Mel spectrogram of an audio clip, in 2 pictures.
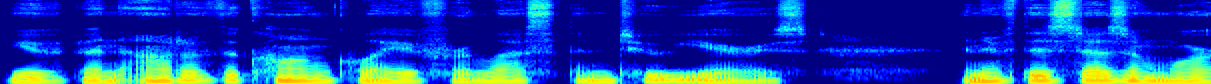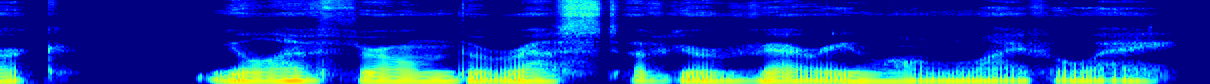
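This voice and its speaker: Low, creaky, patient elder alien woman played by a woman. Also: little pitch movement, dry recording, studio quality, exaggerated voice. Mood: solemn. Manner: measured, earnest, gently admonishing. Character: older, devout alien woman, patient, principled, motherly. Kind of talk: scripted fantasy audio roleplay acting.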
